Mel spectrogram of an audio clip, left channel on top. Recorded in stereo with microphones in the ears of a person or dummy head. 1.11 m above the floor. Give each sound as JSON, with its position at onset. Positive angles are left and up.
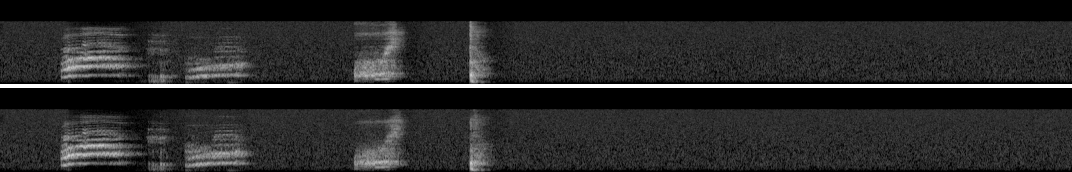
{"t": 0.6, "sound": "a cat meowing", "side_deg": -20, "distance_m": 2.0}
{"t": 3.5, "sound": "throat clearing", "side_deg": 60, "distance_m": 3.0}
